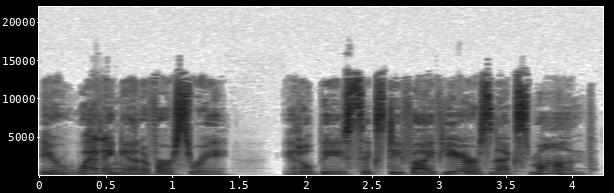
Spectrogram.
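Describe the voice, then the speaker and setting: Perky young woman, emphatic and quick to agree, read by a female narrator, close and dry. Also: fairly low pitch, lively intonation, a little mellow, no room sound. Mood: eager. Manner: eager, emphatic. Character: young woman, bright and eager.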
